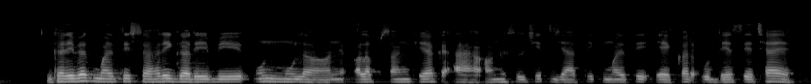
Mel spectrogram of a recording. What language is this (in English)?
Maithili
